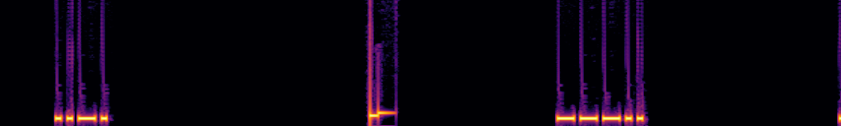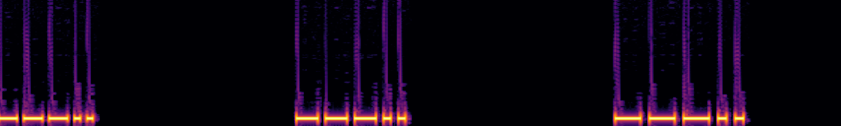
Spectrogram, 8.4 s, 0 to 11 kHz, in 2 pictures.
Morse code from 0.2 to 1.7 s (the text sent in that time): F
